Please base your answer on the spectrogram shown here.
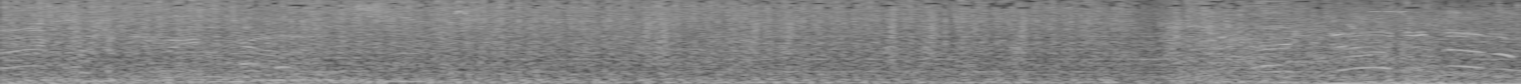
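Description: Heavy sci-fi gunfire in the shooter Transformers: War for Cybertron, a dense, loud, unbroken barrage of rapid shots and blasts across the whole stretch, with voices mixed in.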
